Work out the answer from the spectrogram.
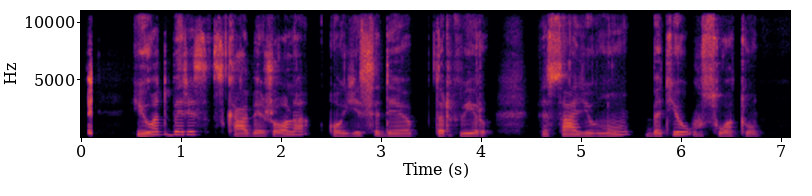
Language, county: Lithuanian, Vilnius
